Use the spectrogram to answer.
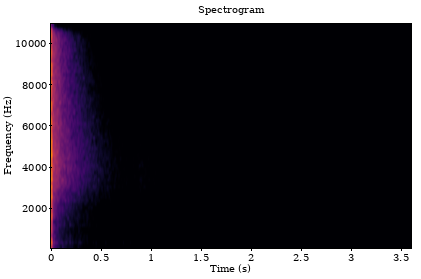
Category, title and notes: Soundscapes > Other
Subject : Impulse response for convolution reverb. Date YMD : 2025 August 11 Early morning. Location : Albi 81000 Tarn Occitanie France. Mostly no wind (Said 10km/h, but places I have been were shielded) Processing : Trimmed and normalised in Audacity. Very probably trim in, maybe some trim out.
